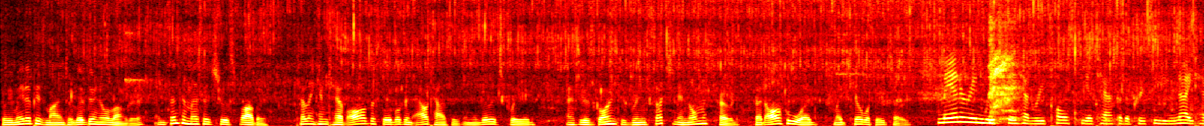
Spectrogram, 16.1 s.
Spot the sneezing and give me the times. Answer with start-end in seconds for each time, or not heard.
12.2-13.7.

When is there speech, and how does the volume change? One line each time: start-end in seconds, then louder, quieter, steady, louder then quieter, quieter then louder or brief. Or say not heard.
0.0-16.0 steady.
